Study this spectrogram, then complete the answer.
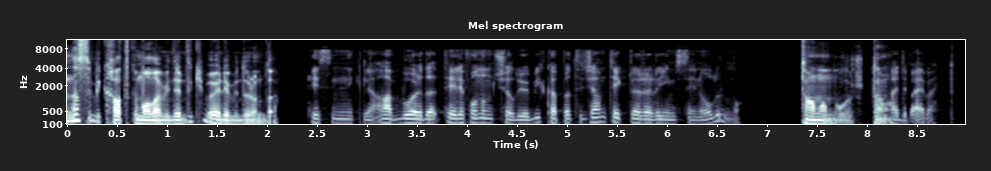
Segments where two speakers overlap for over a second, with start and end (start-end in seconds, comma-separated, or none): none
